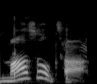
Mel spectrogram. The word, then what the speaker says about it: mazel tov: always heard it as muzzle top like it's like almost it has an f at the end because that's how it's pronounced when you're reading it as english in hebrew it's a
